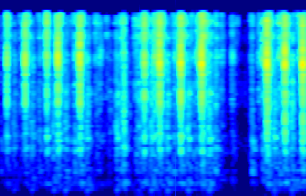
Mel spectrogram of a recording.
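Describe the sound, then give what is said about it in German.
Typewriter keys clatter in a rapid, uneven stream of many sharp mechanical clicks and taps, moderately loud and alone, with a brief lull near the end before the typing resumes. “Früher hat man sowas ja auf der Schreibmaschine gemacht. Da hat man in die Tasten gehauen und das hat man hat dann immer so ein bisschen geknattert.”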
